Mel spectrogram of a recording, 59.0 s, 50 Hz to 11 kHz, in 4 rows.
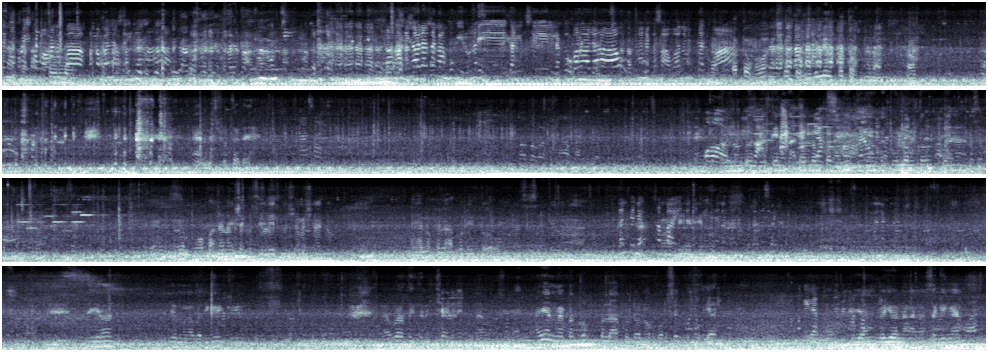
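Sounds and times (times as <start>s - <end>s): vehicle engine rumble: 0.0s - 59.0s.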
